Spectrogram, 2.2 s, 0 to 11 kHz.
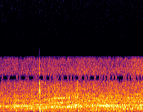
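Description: Faint, steady trackside sound of distant Formula One V10 engines running under the safety car, as picked up by the broadcast's track microphones.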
